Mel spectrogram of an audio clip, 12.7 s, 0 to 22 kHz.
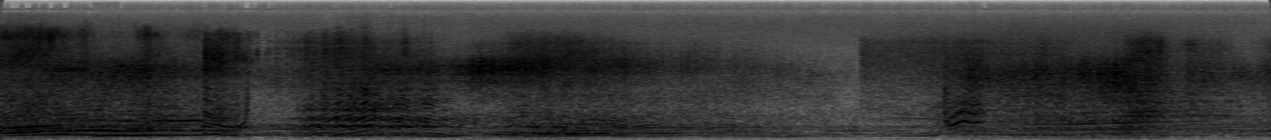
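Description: Race cars circling the Le Mans circuit in 1976 drone steadily with a loud, continuous engine roar. The pitch rises and falls as the cars pass, and a fresh car sweeps by near the end.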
